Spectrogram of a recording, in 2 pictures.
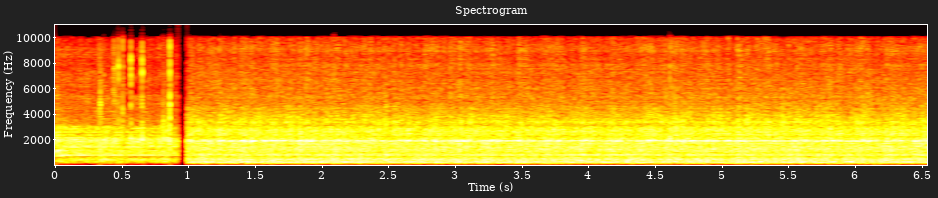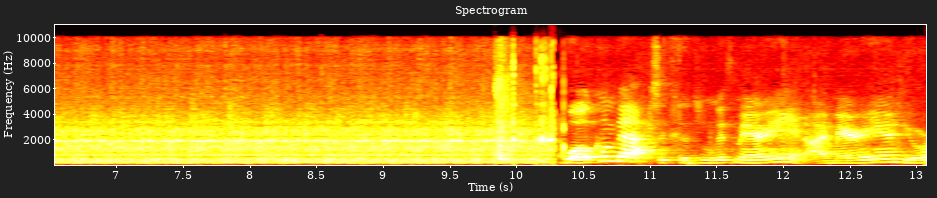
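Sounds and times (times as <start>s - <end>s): ice cream maker motor humming: 0.0s - 10.4s.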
